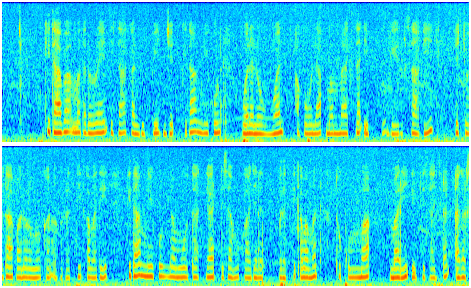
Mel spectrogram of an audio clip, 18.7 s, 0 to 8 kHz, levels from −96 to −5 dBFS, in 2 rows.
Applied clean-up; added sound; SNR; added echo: none; Wind; 10 dB; none.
